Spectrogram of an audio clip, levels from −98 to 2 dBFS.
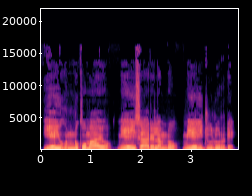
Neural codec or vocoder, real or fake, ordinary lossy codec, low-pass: none; real; MP3, 64 kbps; 19.8 kHz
